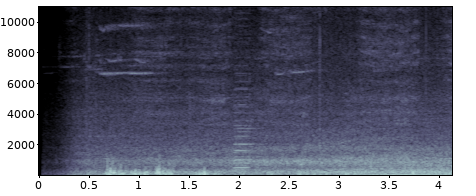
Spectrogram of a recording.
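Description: NovaBus LFS Hybrid city bus running in street traffic, a low rumble that grows steadier as it comes closer. A brief horn toot about two seconds in.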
